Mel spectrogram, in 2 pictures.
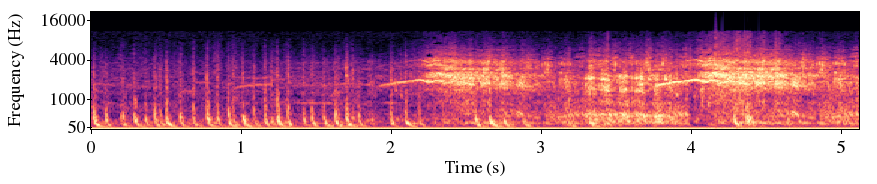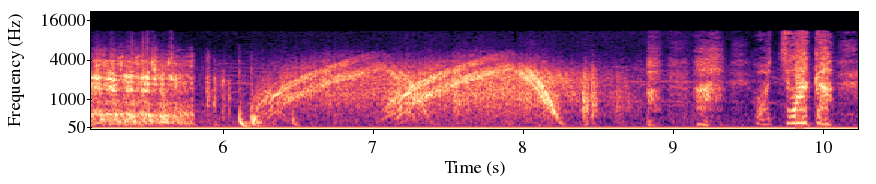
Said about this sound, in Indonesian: Penunggang kuda melarikan kudanya ke arah tempat kita.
